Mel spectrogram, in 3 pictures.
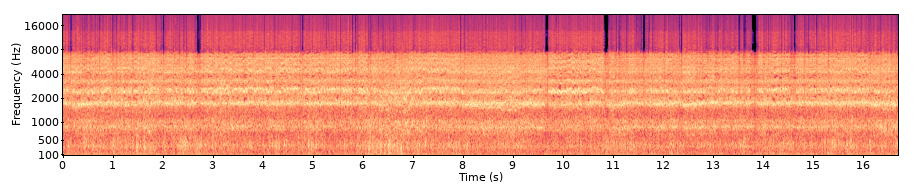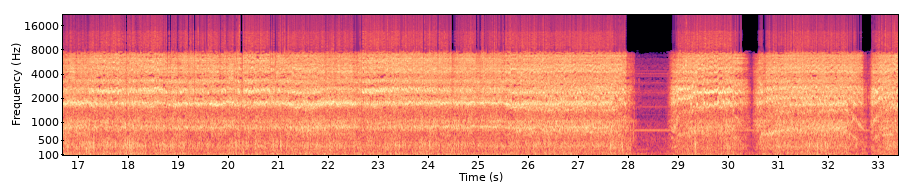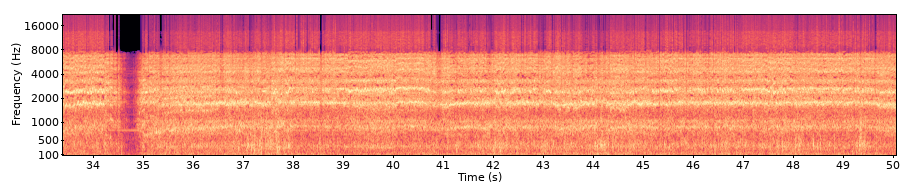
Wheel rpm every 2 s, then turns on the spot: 230, 230, 230, 230, 220, 220, 230, 230, 230, 220, 220, 230, 230, 200, 100, 150, 150, 130, 220, 230, 220, 230, 220, 230, 230.
none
